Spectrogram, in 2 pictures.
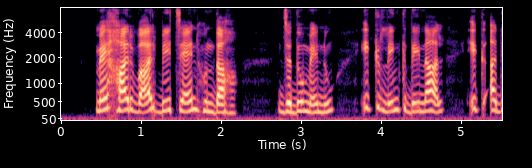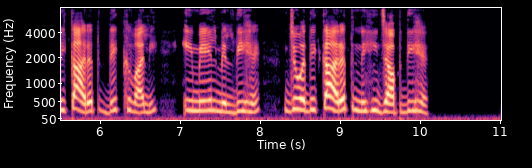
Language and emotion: Punjabi, fearful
